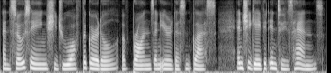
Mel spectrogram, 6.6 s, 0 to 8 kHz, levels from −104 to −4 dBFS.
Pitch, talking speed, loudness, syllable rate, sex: 185 Hz, 180 wpm, -17 LUFS, 4.4 syllables/s, female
